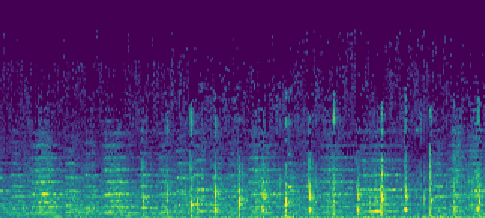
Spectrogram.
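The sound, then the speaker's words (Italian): Steady clip-clop of horse hooves pulling a coachman's carriage through fog, regular taps about twice per second over a continuous low rumble of rolling wheels, moderately loud, no voices. “Dove ci troviamo in questo momento, Vetturino, se non sono troppo indiscreto? Forse lo saprà il cavallo, signore.”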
